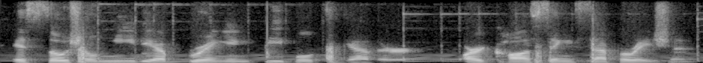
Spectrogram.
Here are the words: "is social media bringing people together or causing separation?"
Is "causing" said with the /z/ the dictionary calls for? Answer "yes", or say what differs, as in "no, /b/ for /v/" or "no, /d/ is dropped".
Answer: no, /s/ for /z/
